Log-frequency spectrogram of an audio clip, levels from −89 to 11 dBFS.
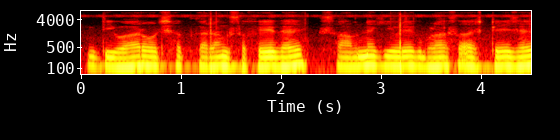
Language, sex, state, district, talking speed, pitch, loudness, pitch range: Hindi, male, Jharkhand, Ranchi, 200 wpm, 120 Hz, -15 LUFS, 115-120 Hz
